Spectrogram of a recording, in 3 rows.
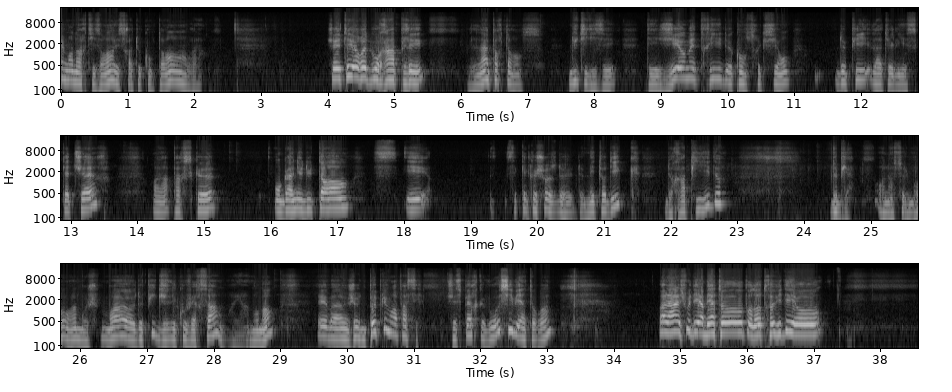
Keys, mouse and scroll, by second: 6.2 ctrl+click, 13.9 click, 37.5 right click.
